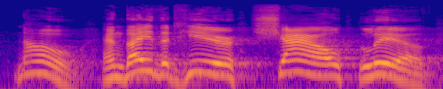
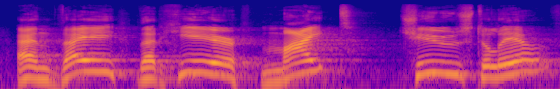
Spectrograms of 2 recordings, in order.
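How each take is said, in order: First: Slow, stress on "shall live"; corrected quote. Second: Said in the usual way. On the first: Shown as a demonstration. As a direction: firmly set it right.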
